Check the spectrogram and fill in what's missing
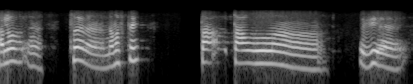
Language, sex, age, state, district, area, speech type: Kannada, female, 60+, Karnataka, Koppal, rural, conversation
